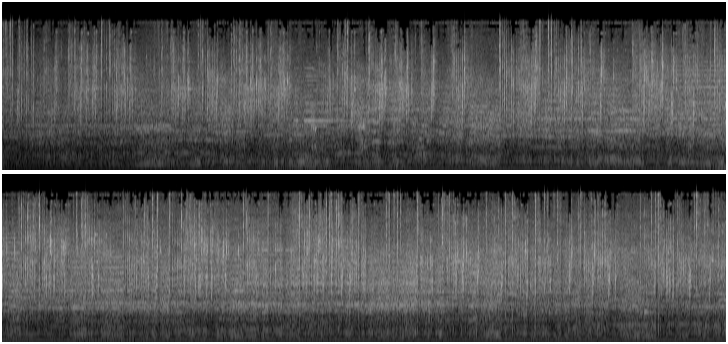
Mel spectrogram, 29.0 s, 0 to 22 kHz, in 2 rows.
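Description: Biathlon shooting-range ambience: small-bore .22 rifle shots cracking at irregular intervals over crowd voices and music, the whole mix growing gradually louder.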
